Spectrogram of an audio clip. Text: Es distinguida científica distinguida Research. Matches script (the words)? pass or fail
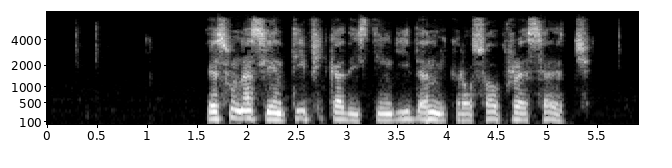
fail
